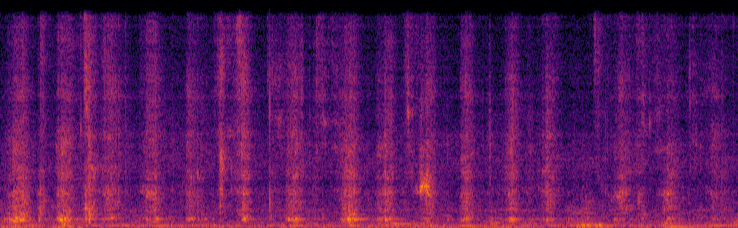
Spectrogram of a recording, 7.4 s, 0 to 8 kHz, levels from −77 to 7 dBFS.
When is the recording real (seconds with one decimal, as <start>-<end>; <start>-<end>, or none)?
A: none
